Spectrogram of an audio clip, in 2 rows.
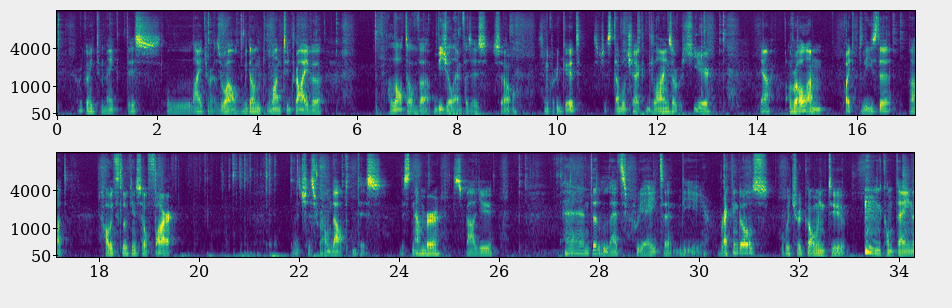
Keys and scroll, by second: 6.9 shift+Up, 7.1 shift+Up, 7.7 Down, 7.9 Down, 8.0 Down, 8.2 Down, 11.8 Up, 12.2 Down, 19.5 Down, 20.1 Right, 20.8 shift+Right, 21.8 Return, 27.2 r.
